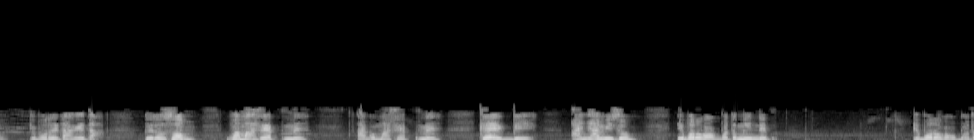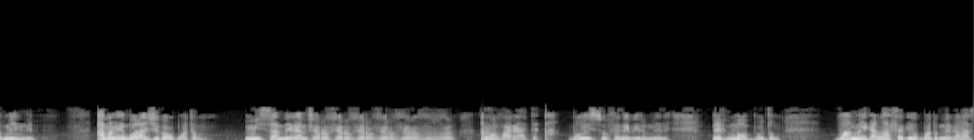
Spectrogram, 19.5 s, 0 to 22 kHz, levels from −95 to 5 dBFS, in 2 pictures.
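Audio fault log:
Throughout, AAC compression: the speech is dull, with nothing above 5.1 kHz, and heavily smeared, with warbling, fizzy sibilants. The likely cause is a low-bitrate AAC-LC encode, consistent with roughly 16 kbps, where the encoder drops the top band and quantises the rest coarsely.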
